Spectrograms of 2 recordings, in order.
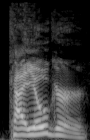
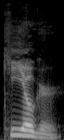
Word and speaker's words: Kyogre: You added like three syllables. I don't I didn't say all of that. Kyogre. Kyog Kyogre. Kyogre. Yeah, that's all I said.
